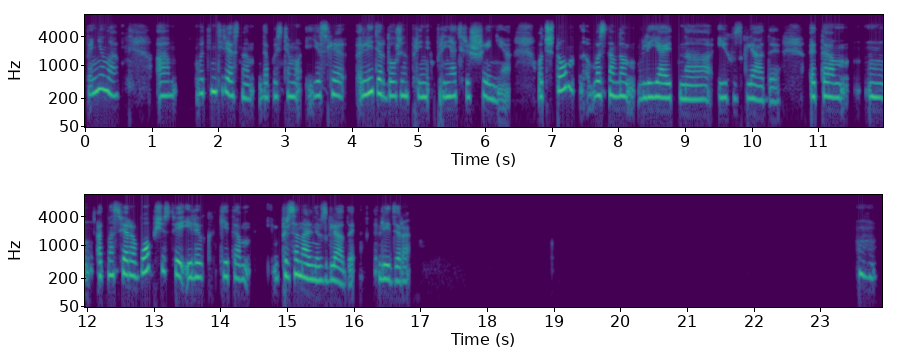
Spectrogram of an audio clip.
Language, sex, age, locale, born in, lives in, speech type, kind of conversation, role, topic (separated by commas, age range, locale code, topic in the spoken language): Russian, female, 40-44, ru-RU, Belarus, United States, read, expert-assistant, asker, Почему иногда идеи одной религии начинают расходиться, и появляются новые направления или общины?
